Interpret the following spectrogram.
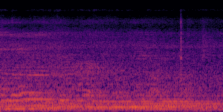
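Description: Faint background voices over steady room noise.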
